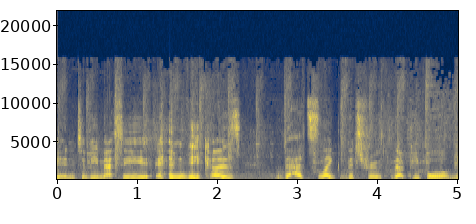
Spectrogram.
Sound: laughs

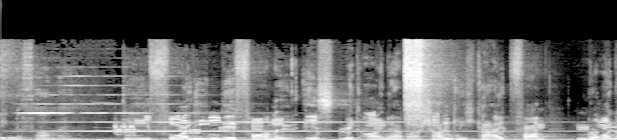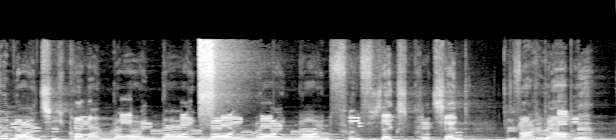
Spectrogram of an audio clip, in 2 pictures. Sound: Irish accent

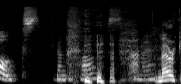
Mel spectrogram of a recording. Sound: chuckles

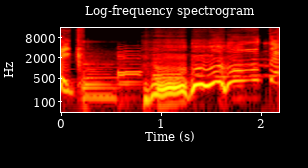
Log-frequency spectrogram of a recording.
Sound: giggling

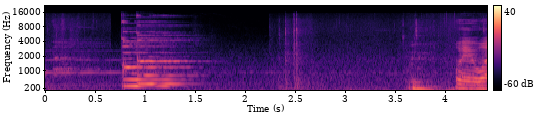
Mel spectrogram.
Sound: alert

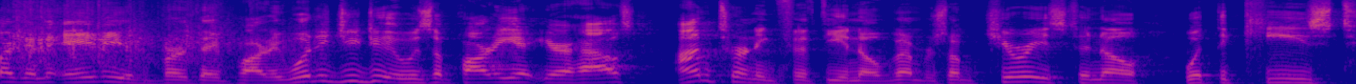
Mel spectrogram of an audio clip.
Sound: cheers and applause

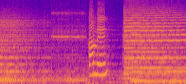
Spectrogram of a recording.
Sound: door Bell

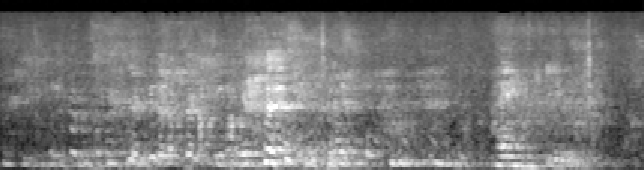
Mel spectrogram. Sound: laughing

